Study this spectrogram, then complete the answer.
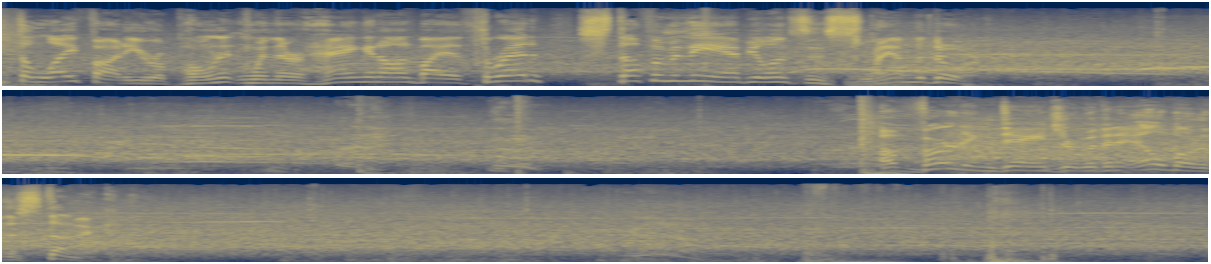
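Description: Heavy bodies thud onto a wrestling ring.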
